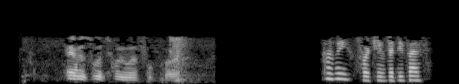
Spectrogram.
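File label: Fire Dispatch, Scanner audio recording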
